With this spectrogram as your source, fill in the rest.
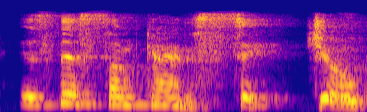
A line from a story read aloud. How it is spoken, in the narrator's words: She screamed at the top of her lungs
